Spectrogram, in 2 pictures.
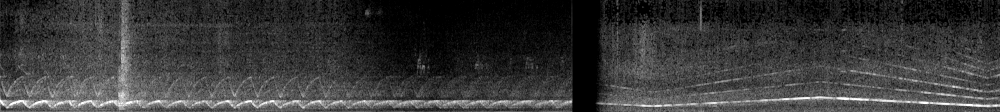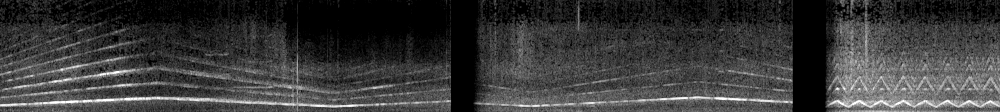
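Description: A run of emergency-vehicle sirens, each cut off abruptly. First a US fire truck's fast yelp siren over a low rumble. About nine seconds in, an old US police car's slow wail rising and falling, which breaks off twice. Near the end an old US ambulance's fast yelp siren over a low rumble.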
